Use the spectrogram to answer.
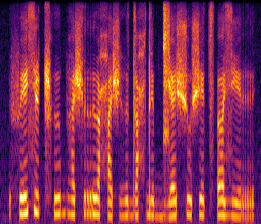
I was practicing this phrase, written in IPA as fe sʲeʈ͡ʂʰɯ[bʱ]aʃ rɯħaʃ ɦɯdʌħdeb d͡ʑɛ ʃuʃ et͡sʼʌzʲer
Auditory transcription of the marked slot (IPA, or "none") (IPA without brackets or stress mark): bʱ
